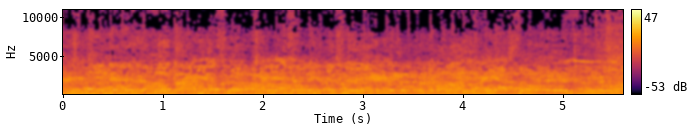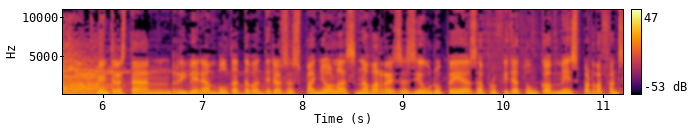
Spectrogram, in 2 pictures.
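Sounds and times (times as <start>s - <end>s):
sirens: 0.0s - 7.8s
protest crowd shouting: 0.0s - 8.2s
protest whistles blowing: 4.8s - 6.7s
speech: 6.0s - 11.1s.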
